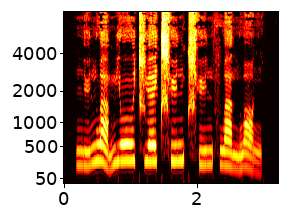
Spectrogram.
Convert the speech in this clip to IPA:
n̪y˧˥nwä˥˩ mjo˥ʊ̯t͡ɕɥɛ˥t͡ɕʰy˥n t͡ɕʰy˥n fwa˥˧nwɑ˥˩ŋ

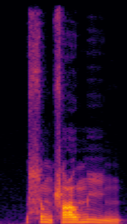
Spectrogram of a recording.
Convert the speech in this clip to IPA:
sʊ˥˩ŋʂɑ˥ʊ̯ mi˥˩ŋ

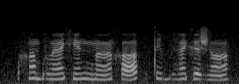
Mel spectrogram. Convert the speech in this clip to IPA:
xɐ̃˧˥˧bβɛ̃˨˦xʲɛ̃˨˦ ŋ͡mœ̃ː˨˩˦ xɐ˨˩˦ | ti˦˨bʱɛ̃˧˥˧xʲɐ˦˨ʒɐ̃˨˩˦

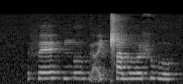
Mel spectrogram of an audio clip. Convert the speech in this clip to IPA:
fɛ | ŋɤːɡa̰e̯ ǁawɤːʂuo̯

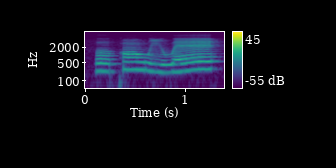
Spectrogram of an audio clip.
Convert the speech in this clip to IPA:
o˨ kɔ̃˧wi˨ wɛ˨˦

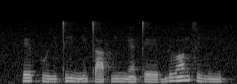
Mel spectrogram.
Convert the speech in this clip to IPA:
e˧kʷiː˨ ti˦˨ɲĩ˧ta˨fi˧ ɲɛ̃˨teː˨ bɨ˧lɔ̃˦nsiː˨n

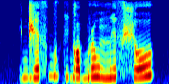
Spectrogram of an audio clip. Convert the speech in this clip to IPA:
d͡ʒeθɡokiɡɒ bɹu miθ ʃo

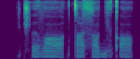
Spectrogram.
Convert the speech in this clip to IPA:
t͡ʃʼə vɒ | tˤʌ sɒ bʲʌkʼɒ

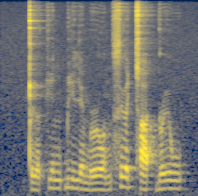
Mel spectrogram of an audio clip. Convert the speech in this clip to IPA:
ʈɨ˨˩˨ə̯ki˧n ɓi˧ je˨˩mɹo˨˩˦n sɨ˧ə̯ca˨˩k̚ ɹɨ˧w

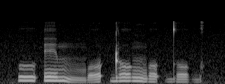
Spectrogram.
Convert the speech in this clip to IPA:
u˦ʔe˦ mːo˨˦ʔɖo˦ ŋo˦ʔd̪o˦ɡ

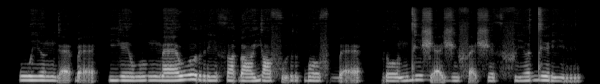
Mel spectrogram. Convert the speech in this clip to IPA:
wiə̯ŋɡæ̰ɓæ̰ | jewu ŋ͡mæwori θɒɗɒ jɒfṵr ɓofɡ͡bæ̰ | ɾondiʒæ̰ʒ ifæ̰ʃeθfiə̯ deɾir

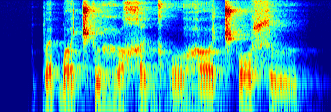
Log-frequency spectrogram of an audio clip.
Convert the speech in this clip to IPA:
pɛɓʌt͡ʃʼɯ ɦɯχiɡʱo ɦʌ t͡ʃʼo ɬɯ

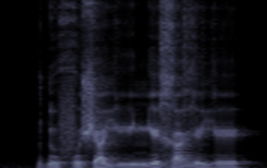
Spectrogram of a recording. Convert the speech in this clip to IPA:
ɗu˦fʊ˦˨ʃa˦ jiː˨ɲeː˦ɣa˦ɣe˨ je˨

